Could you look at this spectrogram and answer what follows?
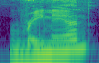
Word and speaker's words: Rayman: like Raymond I never played Raymond why do you always say it like that Raymond where it Ramen Rayman Rayman Rayman is it Ramen what the [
